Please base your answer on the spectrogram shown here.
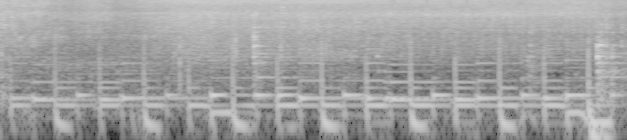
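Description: Pancetta frying in olive oil in a hot pan, a close, continuous sizzle with soft crackles and faint pan clatter, moderately quiet and with no voices.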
